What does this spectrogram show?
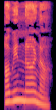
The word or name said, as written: ಅವಿನ್ನಾಣ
